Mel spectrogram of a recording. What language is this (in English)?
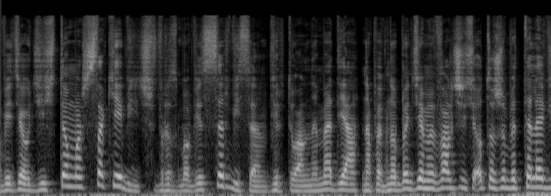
Polish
